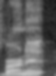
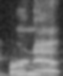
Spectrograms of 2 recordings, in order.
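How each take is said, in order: First: The stress is on the first syllable. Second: The stress is on the second syllable. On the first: The speaker calls it right. "Yes, it's Burnett. ... it's burn it, darn it, learn it" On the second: The speaker calls it wrong. "Don't ever say Burnett, or people around here will get after you"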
